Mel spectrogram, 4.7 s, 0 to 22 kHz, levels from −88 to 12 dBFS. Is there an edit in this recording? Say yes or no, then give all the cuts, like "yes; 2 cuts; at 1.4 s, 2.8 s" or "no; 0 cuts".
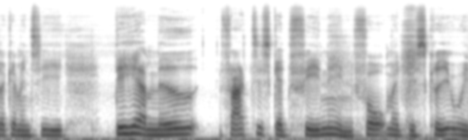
no; 0 cuts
